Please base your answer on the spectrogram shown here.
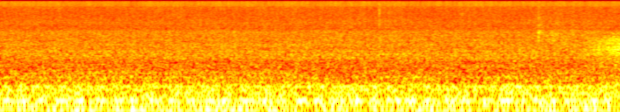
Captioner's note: space humming grows louder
